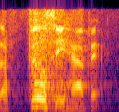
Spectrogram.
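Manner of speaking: very loud, booming voice delivered at top volume. Recalling a man's words to the speaker, retelling a very loud voice. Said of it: "in a very loud voice".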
